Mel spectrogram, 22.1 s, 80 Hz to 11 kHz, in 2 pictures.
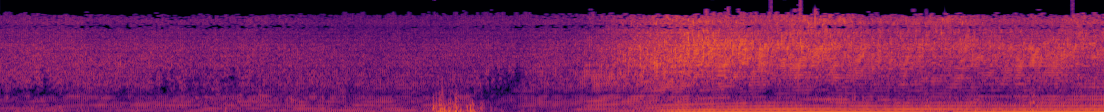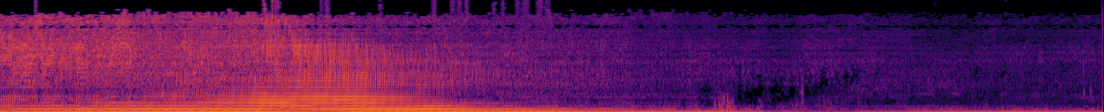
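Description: Light airplane's Continental IO-370 engine turning a Hartzell Trailblazer propeller, running at low power, with a brief bump about four seconds in. About six seconds in it rises in pitch to full takeoff power, a loud steady drone for ten seconds as the plane takes off, then fades as it climbs away.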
